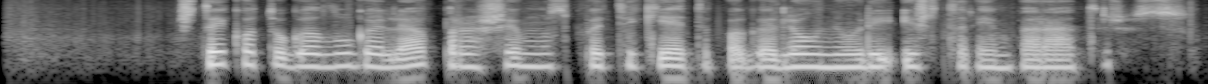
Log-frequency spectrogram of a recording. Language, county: Lithuanian, Šiauliai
